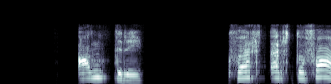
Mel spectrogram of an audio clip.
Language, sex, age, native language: Icelandic, male, 9, Icelandic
